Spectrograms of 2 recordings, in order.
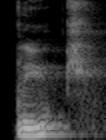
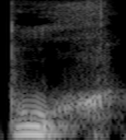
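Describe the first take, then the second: First: The word ends in a hard K sound. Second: The word ends in a soft breathy sound. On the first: The speaker calls it wrong. "with like a sort of hard K, but that's wrong" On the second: The speaker calls it right. "It's a very soft sound"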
